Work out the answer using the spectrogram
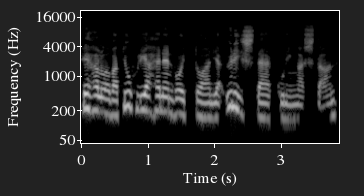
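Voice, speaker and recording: A man giving a solemn, measured devotional reading, recorded close to the mic. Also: on the high side, animated, darkish tone, no room sound.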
